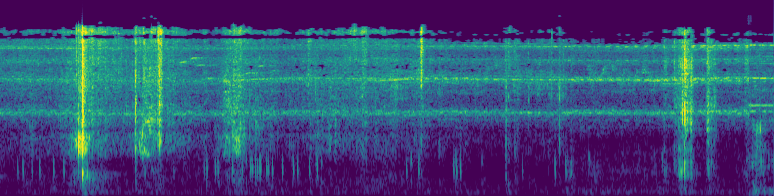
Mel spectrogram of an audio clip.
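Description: Corn plants rustling as ears are picked by hand, with a sharp snap about a second in, a few softer rustles and a click after it, and another rustle near the end.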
